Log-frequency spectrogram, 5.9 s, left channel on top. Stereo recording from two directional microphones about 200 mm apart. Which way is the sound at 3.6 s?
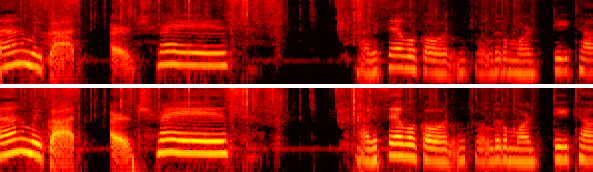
45° right (ahead or behind).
